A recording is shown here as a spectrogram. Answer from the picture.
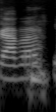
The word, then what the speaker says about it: Strava: No, you can find us on, we're on Strava. Is that how you say it? Strava, Strava, Strava. – Strava.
